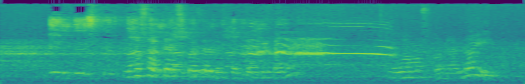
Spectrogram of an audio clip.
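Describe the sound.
A rooster's crow rings out as a long, wavering, harmonic call that stretches over several seconds. It is loud and clear over a busy backdrop of other sound.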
